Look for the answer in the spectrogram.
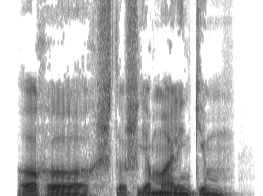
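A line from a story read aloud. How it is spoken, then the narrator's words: Grumbling. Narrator (Russian): проворчал Кречет, но не закончил свое любимое присловие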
